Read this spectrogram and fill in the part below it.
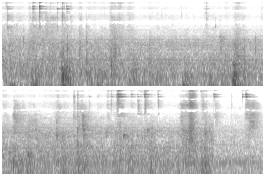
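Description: Two dogs wrestle and tumble, thumping against a cushion.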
